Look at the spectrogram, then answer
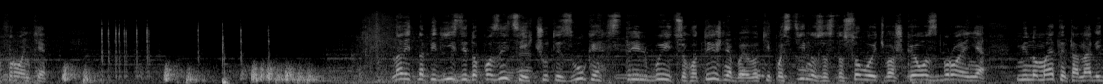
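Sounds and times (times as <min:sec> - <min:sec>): dull low thumps: 0:00.6 - 0:03.6.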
